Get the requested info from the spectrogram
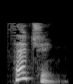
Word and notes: thatching: British English

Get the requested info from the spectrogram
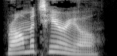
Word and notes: raw material: American English

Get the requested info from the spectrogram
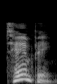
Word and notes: tamping: British English

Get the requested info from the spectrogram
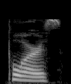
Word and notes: pores: British English

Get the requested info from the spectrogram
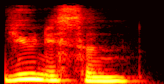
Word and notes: unison: British English

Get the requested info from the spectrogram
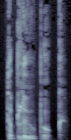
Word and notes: blue-book: British English

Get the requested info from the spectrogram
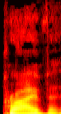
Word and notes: private: American English

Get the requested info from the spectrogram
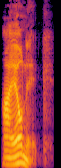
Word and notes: ion: American English

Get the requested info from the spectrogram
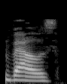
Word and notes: vows: British English

